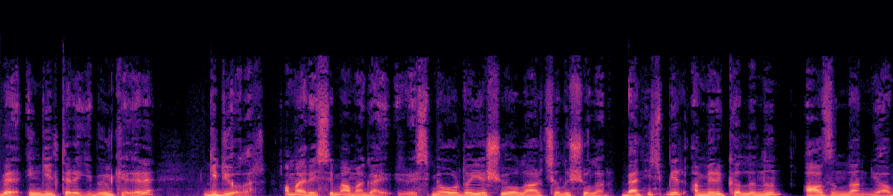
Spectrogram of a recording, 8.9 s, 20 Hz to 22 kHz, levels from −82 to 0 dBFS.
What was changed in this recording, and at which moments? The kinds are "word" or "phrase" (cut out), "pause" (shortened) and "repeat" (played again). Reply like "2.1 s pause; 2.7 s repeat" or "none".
2.7 s pause; 6.2 s pause

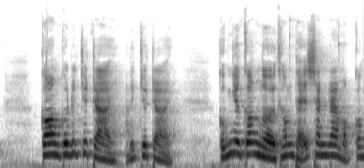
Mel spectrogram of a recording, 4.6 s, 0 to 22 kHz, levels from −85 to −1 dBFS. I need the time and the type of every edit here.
1.6 s word

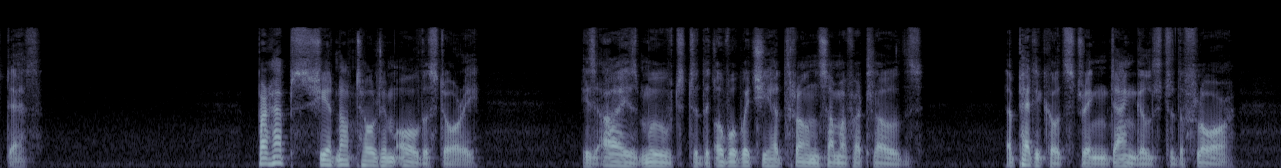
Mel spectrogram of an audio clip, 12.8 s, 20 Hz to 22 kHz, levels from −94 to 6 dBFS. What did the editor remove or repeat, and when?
7.1 s word

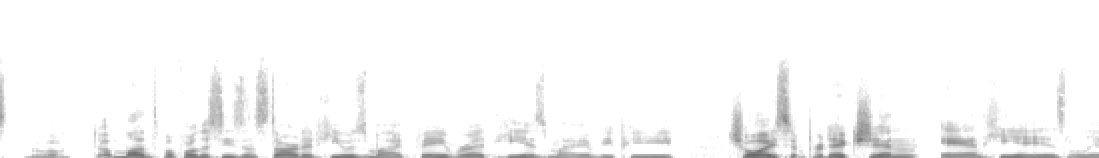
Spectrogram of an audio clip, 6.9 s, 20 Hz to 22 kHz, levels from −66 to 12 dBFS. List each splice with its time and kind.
4.5 s word

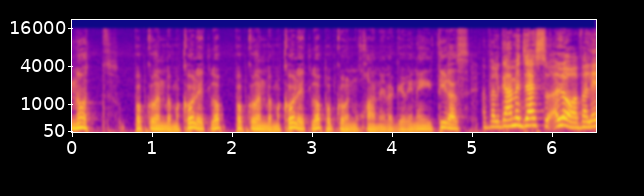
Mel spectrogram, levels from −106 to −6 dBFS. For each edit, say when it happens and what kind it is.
1.9 s repeat; 5.1 s pause

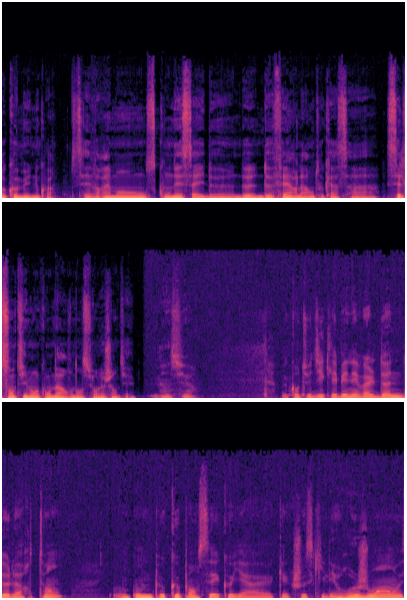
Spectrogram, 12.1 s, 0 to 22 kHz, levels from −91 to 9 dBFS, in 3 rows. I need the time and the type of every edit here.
3.8 s pause; 5.4 s pause

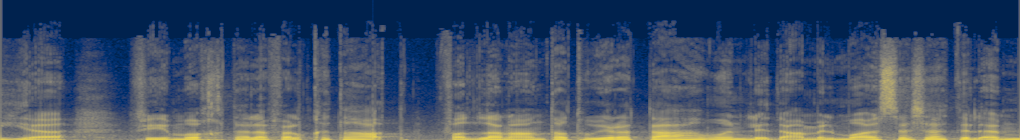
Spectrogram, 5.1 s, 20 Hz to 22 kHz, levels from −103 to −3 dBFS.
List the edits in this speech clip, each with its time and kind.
2.1 s pause

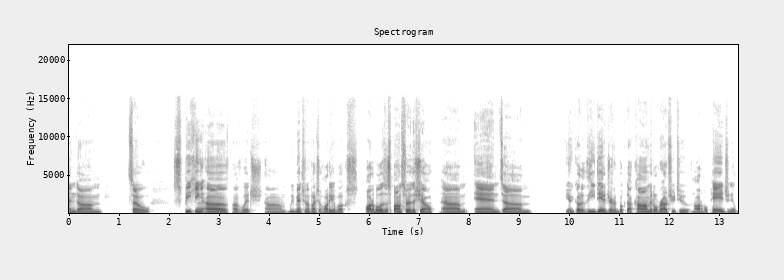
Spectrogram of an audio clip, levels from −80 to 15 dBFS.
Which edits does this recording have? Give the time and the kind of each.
3.2 s word; 7.4 s pause

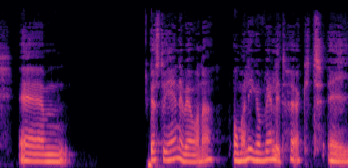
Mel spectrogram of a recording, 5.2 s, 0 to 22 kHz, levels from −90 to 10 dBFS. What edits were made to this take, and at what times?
none

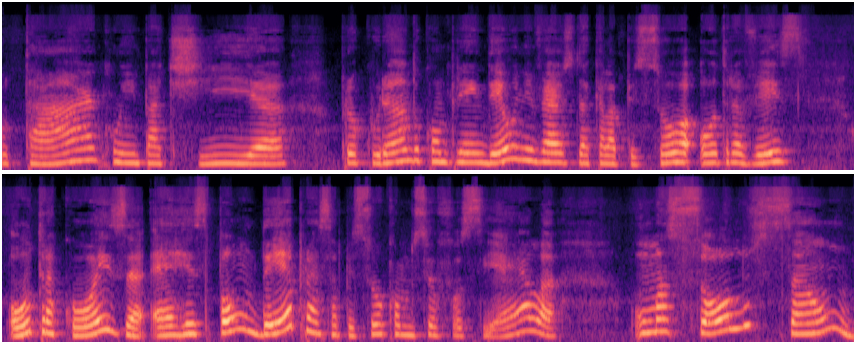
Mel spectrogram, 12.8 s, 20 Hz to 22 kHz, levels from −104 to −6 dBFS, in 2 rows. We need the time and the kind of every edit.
none

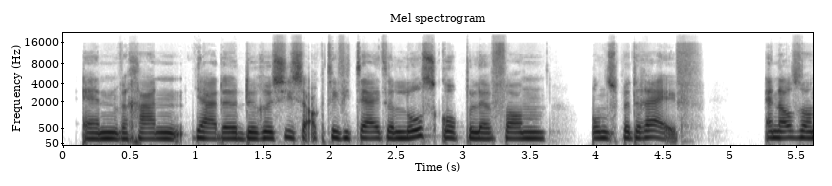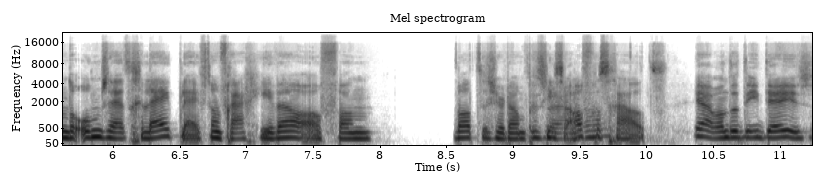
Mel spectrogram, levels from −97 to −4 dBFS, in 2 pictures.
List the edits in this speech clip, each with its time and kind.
none

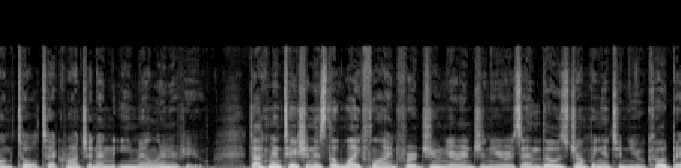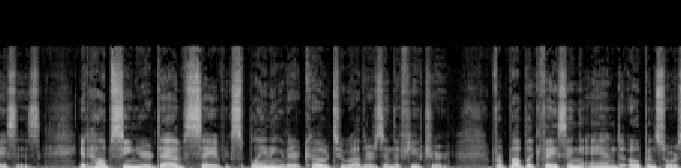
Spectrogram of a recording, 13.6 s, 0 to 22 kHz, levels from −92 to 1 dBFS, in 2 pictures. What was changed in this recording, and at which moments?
9.1 s phrase

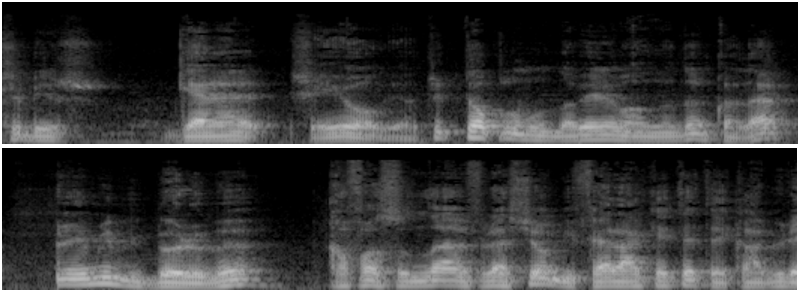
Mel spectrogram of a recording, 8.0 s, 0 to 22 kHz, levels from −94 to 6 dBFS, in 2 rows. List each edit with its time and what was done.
none

